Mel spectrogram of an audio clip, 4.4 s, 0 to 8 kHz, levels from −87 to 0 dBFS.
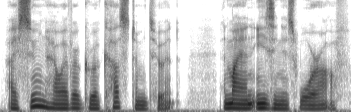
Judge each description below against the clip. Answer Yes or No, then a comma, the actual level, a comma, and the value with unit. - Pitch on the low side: Yes, low, 110 Hz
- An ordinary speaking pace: Yes, average, 165 wpm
